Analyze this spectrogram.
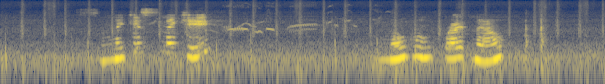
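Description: A young woman talks with animation into a microphone.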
